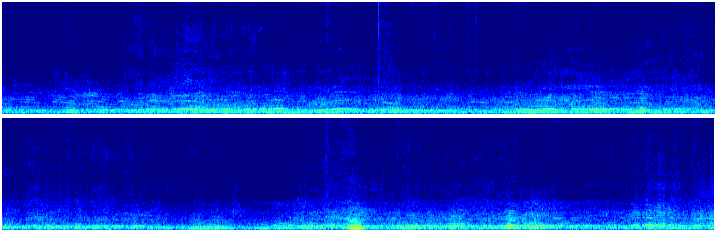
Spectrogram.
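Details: Iberian honey bees at a Langstroth beebox in south Tarragona, Catalonia, near Els Ports National Park; sustained low buzzing chorus with overlapping wavering tones, a couple of sharper close fly-bys later on.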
